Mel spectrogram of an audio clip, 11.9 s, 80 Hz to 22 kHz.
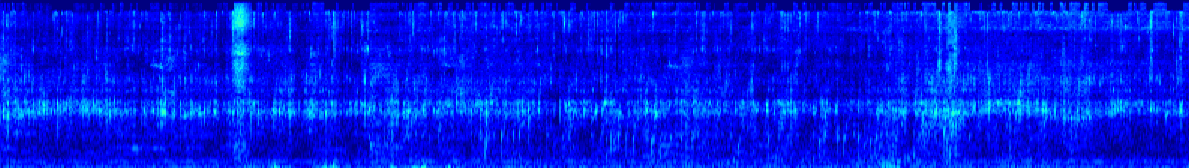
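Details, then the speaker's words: Mini One R50 after radiator replacement, refilling with water: steady thin hiss with trickling and gurgling as trapped air escapes the coolant bleeder valve on the top hose to the heater matrix, until it starts dripping. "You can hear air hissing from that bleeder valve. Yeah, it starts dripping."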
